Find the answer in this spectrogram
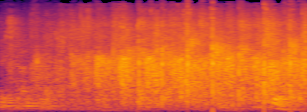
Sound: applause

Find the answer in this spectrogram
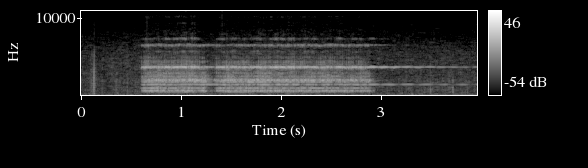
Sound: phone ringing

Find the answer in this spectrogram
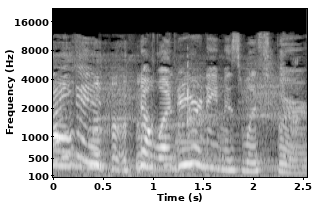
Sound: laughs

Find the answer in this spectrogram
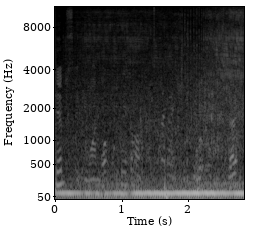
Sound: reel spinning

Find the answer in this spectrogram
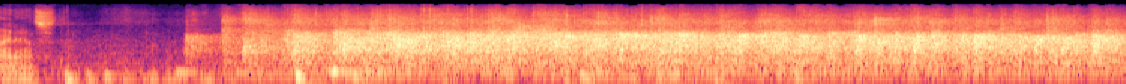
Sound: applause

